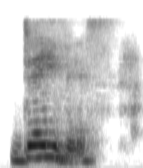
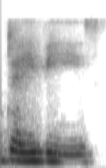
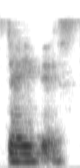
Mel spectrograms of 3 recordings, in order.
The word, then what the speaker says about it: Davis: So it's Nicola, can't think of anything that rhymes with that, Davis, and in spite of the fact that it's spelled with an E, it's not Davies, it's Davis.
